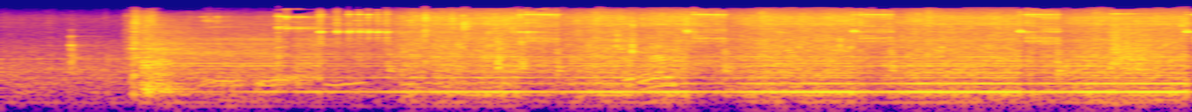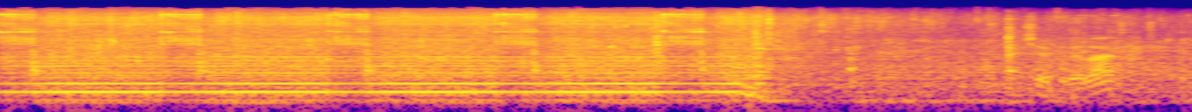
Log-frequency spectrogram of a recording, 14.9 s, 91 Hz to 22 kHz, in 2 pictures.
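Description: Honing the cylinder bore of a Nissan VG30DETT engine block with a torque plate bolted on, a steady whirring grind with a sustained tonal whine that starts abruptly, runs for about eleven seconds, then stops.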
